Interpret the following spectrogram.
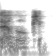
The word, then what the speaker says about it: Elokim: Sometimes in the Siddur you find that you say you see it written Yud Kei Vav Kei, but you pronounce it Elokim.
